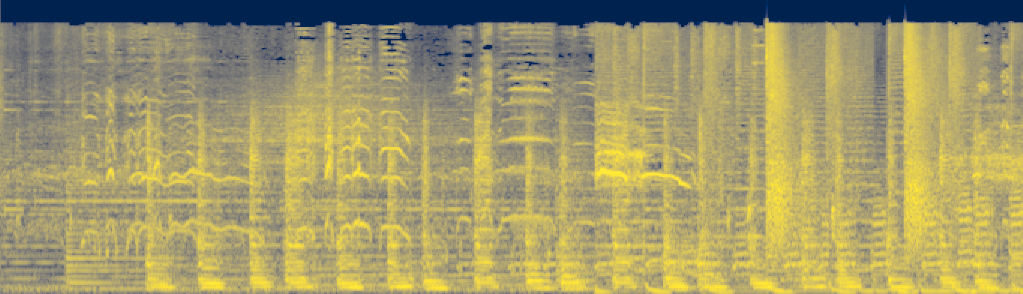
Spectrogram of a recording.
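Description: Rooster calls heard over an electronic backing track with a steady, even beat and no vocals.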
